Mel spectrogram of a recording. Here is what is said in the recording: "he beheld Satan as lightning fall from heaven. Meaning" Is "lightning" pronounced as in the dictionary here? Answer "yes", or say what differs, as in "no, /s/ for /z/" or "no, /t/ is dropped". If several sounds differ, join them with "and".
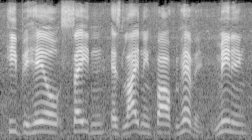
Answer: yes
